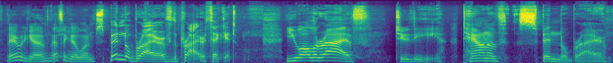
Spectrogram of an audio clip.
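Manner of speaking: usual speaking voice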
